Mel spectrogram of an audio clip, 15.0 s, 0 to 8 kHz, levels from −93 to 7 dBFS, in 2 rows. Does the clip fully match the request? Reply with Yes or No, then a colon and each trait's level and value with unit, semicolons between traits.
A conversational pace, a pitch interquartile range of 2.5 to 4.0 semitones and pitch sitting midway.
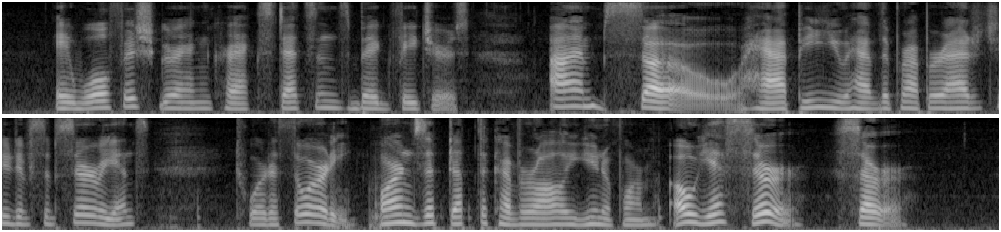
No: slow, 115 wpm; average, 2.8 semitones; medium, 170 Hz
